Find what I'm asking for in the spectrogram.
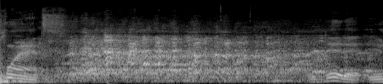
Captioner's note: audience laughing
